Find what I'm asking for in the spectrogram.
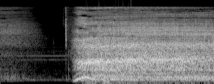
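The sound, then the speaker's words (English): A person performing a yogic lion's breath lets out a loud, sustained breathy scream with tongue out, bursting in abruptly after a short near-silent moment and holding steady for about a second and a half. “You take a huge breath in, and then you open your mouth, you stick out your tongue, and you go,”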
